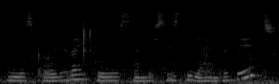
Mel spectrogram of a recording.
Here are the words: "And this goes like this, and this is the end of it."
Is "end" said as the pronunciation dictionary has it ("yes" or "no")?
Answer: yes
